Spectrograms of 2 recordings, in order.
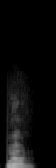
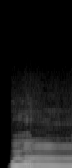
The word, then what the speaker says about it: weón: El, el weón realmente es como, como de un solo sonido, como una sola sílaba. Weón. Weón. Weón. – Hueón.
